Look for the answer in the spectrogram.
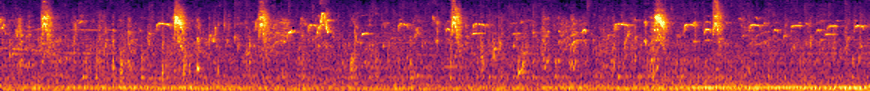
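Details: Several canaries feeding in an aviary give scattered short, high chirps and tweets at irregular intervals. Steady low hum and faint rustling sit underneath.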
